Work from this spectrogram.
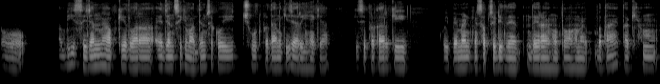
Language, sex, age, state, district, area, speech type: Hindi, male, 30-45, Madhya Pradesh, Ujjain, rural, spontaneous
